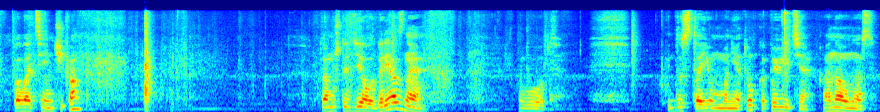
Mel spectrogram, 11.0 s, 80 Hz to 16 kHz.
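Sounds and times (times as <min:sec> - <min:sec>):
cloth rustling: 0:00.0 - 0:07.0.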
